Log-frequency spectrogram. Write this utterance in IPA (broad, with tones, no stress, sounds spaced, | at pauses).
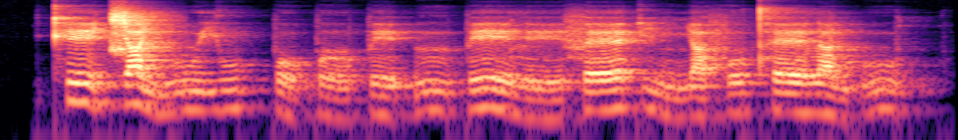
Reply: kʰ eː˥˨ t͡ɕ a˥˨ ɲ uː˧ j uː˧˥ k̚ p o˩˧ p ɤː˩˧ p e˧˩ ʔ ɯː˥˨ p eː˥˨ l eː˩˧ f ɛː˧˥ k i˧˩ ŋ ɲ a˧˩ f o˧˥ t̪ʰ ɛː˧ l a˧˩ n ʔ uː˥˨ t̚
